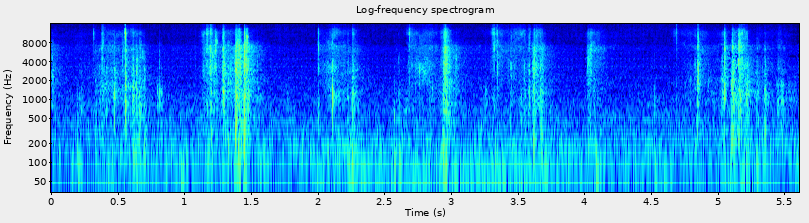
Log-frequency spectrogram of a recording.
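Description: Thin Bible pages being turned and leafed through by hand: a series of short papery rustles and flicks, several a second.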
